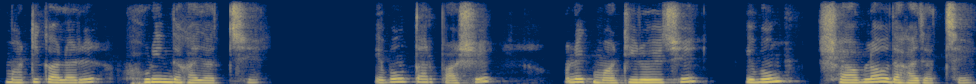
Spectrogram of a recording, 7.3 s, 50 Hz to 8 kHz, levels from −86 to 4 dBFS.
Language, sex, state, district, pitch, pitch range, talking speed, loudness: Bengali, female, West Bengal, Jalpaiguri, 260 Hz, 235-290 Hz, 130 wpm, -19 LUFS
